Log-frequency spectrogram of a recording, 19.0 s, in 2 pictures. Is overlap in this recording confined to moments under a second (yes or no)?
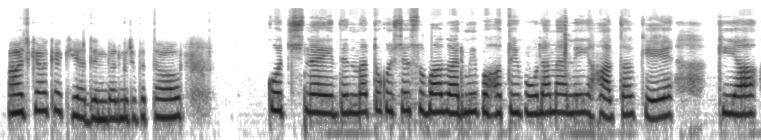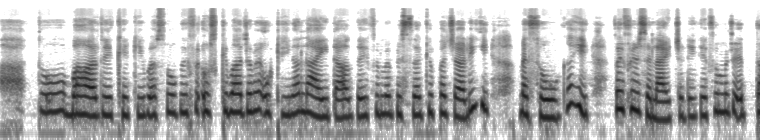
yes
